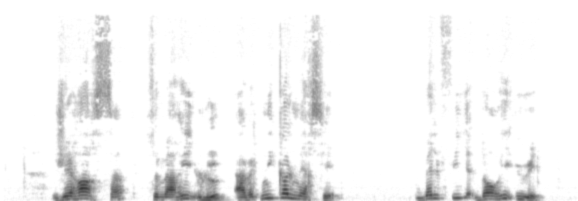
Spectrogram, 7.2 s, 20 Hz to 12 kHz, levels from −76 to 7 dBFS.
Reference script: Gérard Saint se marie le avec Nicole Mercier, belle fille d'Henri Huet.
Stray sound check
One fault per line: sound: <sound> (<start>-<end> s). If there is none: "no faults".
no faults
